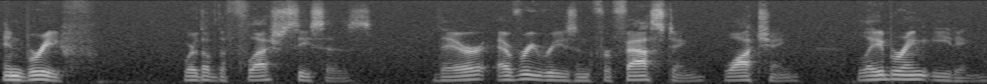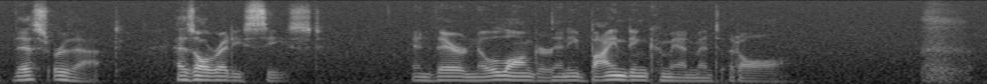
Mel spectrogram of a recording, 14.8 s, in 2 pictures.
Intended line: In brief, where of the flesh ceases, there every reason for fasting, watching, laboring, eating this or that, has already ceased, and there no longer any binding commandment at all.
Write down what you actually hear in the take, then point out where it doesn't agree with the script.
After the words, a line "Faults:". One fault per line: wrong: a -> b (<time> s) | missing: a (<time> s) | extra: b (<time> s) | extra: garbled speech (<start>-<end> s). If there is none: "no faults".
In brief, where of the flesh ceases, there every reason for fasting, watching, laboring, eating this or that, has already ceased, and there no longer any binding commandment at all.
Faults:
no faults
